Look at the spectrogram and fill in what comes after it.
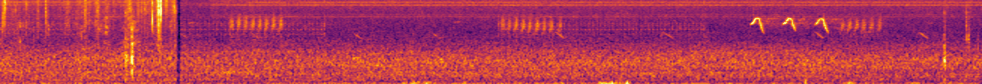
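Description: Faint bird calls over a steady low rumble: a few brief rapid trills, and three short chirps about three quarters of the way through.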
